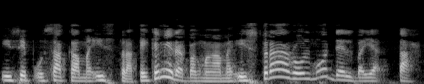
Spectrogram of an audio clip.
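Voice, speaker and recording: A woman's voice: on the low side, big pitch swings, normal speed, husky, no room sound, dull audio. A woman with a Cebuano Filipino accent hosting a radio advice programme, talking conversationally and mixing in English terms as she explains things. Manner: conversational, mixes in English terms, tag questions. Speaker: also a teacher. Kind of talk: radio legal advice, reading letters and answering.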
